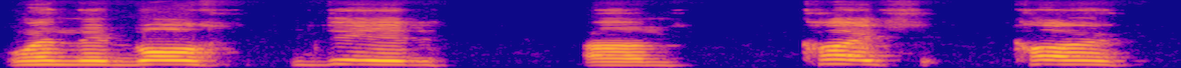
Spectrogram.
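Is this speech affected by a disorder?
Yes: cerebral palsy.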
